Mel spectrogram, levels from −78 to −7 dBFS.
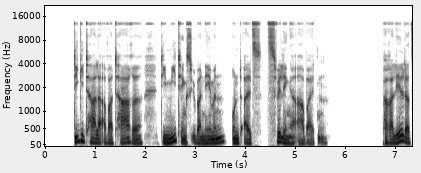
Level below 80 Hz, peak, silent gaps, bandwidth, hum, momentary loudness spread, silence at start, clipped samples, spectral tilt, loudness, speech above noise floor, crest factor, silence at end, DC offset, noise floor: -42 dBFS; -2 dBFS; none; 14.5 kHz; none; 10 LU; 0.6 s; under 0.1%; -5.5 dB/octave; -16 LUFS; over 75 dB; 14 dB; 0 s; under 0.1%; under -90 dBFS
